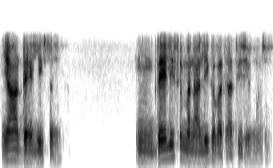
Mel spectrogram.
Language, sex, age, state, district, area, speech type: Urdu, male, 18-30, Delhi, South Delhi, urban, conversation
